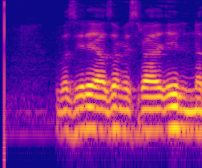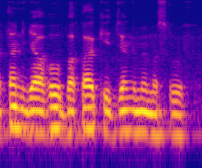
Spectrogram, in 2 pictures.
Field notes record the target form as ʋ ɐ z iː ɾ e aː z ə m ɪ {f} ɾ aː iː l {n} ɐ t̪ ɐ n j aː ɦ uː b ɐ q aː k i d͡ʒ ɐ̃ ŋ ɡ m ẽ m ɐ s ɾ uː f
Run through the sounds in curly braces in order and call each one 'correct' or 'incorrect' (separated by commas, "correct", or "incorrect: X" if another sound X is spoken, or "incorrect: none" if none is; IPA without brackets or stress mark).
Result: incorrect: s, correct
